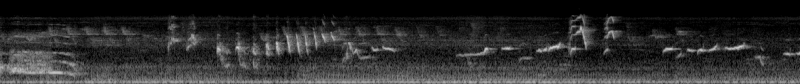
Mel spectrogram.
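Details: Learning to sing in the morning, a juvenile white-rumped shama gives a harsh chattering phrase, fast rattling notes, then sweet, spaced whistles and short rising chirps, all over a continuous low hum.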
